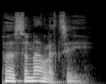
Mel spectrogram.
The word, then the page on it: personality: British English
